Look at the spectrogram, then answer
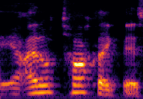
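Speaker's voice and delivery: ordinary talk, nothing marked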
